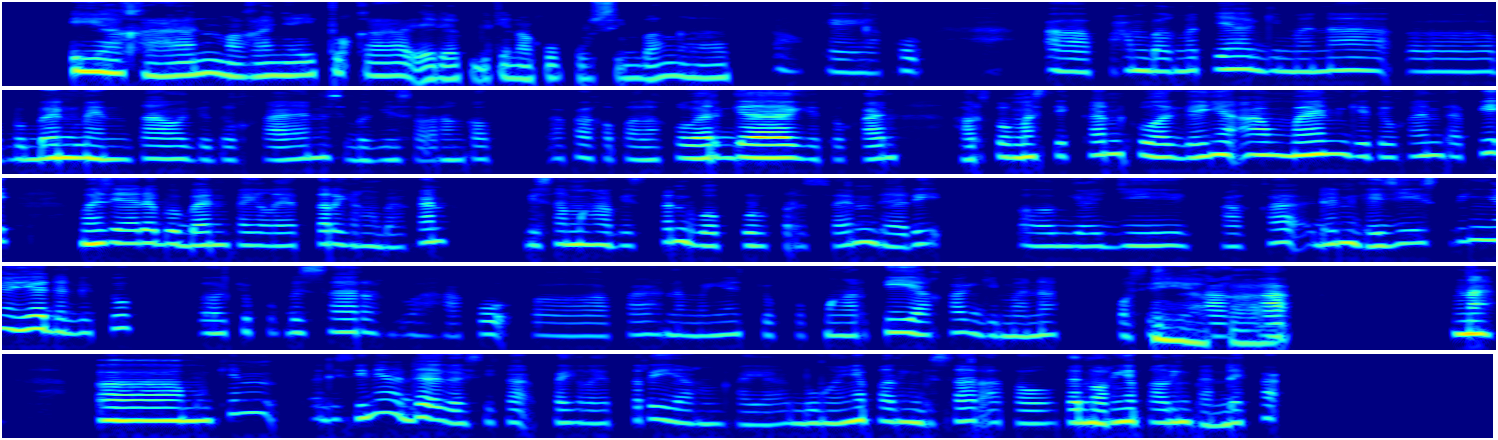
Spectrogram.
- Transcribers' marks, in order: none
- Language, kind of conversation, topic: Indonesian, advice, Bagaimana cara membuat anggaran yang membantu mengurangi utang?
